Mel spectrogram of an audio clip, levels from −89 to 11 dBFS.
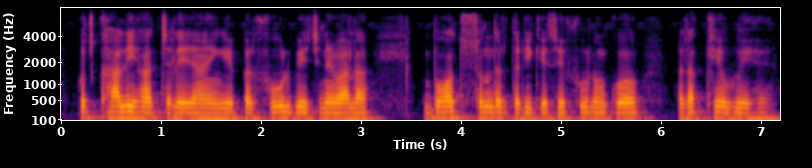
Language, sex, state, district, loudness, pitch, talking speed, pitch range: Hindi, male, Uttar Pradesh, Etah, -17 LUFS, 115 Hz, 150 wpm, 110-120 Hz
